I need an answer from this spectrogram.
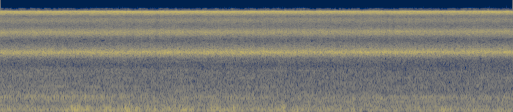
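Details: Forest insects produce a continuous shrill buzzing of stacked high tones, constant in pitch and loudness, over a soft low background rumble.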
